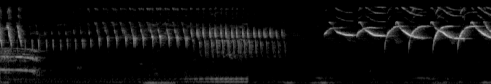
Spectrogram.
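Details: Duelling canaries give a long roll that serves as a lure for mute canaries: a soft rapid buzzing trill, a brief pause, then loud repeated curling whistled notes.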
